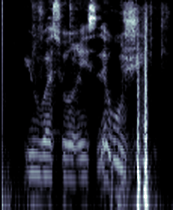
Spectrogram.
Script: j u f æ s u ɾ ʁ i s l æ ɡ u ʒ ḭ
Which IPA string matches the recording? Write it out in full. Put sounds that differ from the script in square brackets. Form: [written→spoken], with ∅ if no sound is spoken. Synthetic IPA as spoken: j u [f→v] æ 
